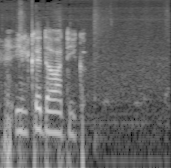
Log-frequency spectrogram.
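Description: A boy speaks loudly up close.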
